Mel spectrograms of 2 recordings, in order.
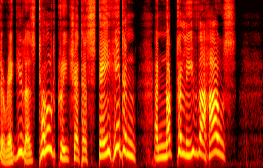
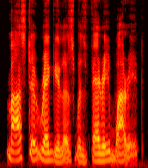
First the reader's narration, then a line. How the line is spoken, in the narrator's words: croaked Creature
